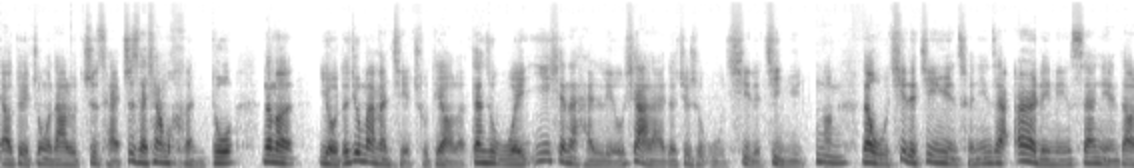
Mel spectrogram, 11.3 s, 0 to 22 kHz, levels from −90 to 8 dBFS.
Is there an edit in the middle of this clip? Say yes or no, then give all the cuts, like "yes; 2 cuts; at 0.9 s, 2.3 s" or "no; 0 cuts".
no; 0 cuts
